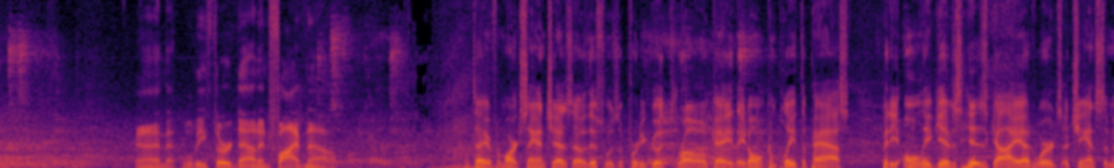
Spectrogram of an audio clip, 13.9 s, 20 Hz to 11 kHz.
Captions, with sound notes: [stadium announcements] And that will be third down and 5 now. [stadium announcements] I'll tell you, for Mark Sanchez, though, this was a pretty good throw, OK? They don't complete the pass. But he only gives his guy, Edwards,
